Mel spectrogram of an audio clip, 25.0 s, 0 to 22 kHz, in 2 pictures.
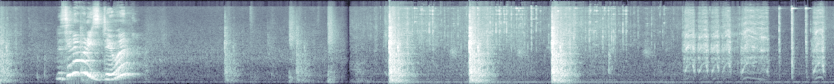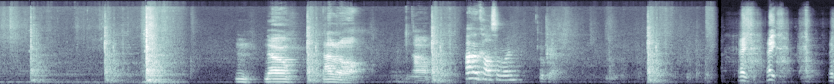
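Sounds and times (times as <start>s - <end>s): metallic bangs and clatters: 5.3s - 10.2s.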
